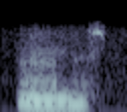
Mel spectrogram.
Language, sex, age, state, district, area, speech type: Kashmiri, male, 30-45, Jammu and Kashmir, Kupwara, rural, conversation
